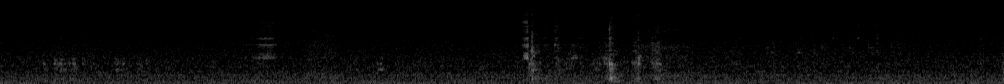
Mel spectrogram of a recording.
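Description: A thin metal pick scrapes and clicks against metal.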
